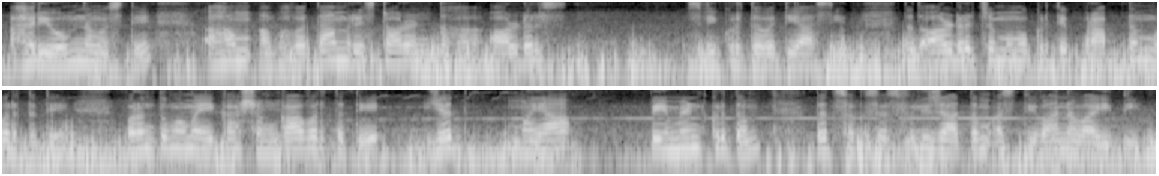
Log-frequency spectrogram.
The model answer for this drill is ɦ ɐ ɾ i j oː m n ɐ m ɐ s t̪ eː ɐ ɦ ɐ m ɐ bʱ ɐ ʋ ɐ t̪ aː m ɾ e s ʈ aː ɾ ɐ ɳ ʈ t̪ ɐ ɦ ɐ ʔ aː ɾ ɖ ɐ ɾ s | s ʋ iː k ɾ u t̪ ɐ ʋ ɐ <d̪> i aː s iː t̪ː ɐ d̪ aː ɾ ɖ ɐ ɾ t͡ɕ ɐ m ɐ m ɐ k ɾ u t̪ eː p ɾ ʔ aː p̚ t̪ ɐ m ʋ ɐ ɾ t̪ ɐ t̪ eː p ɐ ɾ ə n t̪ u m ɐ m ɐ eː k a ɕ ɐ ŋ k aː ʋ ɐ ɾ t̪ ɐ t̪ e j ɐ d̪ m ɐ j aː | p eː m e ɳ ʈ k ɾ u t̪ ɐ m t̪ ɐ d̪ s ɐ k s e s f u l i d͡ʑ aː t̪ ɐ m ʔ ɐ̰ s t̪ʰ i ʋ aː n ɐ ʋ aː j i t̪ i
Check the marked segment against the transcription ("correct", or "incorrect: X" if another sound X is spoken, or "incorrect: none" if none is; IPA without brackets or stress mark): incorrect: t̪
